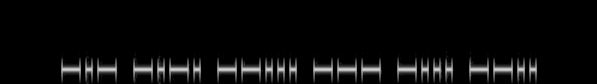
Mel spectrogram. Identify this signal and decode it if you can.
Morse code, heard as a keyed tone, about 22 wpm, 700 Hz. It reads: KC7OBZ
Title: Speed Racing - USA 2x3 Call Signs 20wpm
